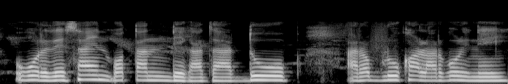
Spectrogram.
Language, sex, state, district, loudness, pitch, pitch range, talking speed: Chakma, female, Tripura, Unakoti, -14 LUFS, 190 Hz, 180-200 Hz, 130 wpm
